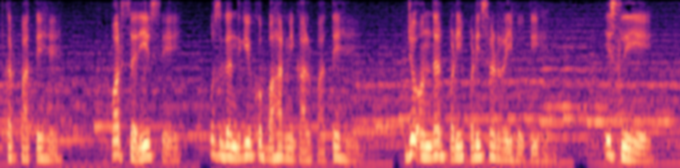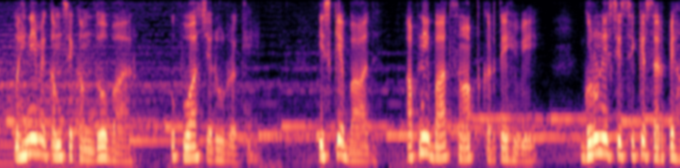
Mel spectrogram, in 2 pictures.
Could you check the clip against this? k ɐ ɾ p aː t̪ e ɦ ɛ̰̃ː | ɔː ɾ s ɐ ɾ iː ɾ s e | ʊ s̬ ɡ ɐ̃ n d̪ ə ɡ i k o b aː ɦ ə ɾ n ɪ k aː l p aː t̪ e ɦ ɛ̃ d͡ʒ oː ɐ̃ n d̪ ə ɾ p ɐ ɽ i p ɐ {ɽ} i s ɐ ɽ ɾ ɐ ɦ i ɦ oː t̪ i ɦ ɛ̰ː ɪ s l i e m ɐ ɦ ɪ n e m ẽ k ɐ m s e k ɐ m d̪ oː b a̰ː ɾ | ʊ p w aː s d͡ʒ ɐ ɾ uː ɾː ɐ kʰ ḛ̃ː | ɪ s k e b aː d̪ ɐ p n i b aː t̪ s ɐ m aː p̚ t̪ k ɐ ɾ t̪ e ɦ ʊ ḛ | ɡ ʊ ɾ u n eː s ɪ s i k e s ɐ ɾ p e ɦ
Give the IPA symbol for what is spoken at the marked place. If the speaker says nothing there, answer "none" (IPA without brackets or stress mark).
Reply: ɽ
